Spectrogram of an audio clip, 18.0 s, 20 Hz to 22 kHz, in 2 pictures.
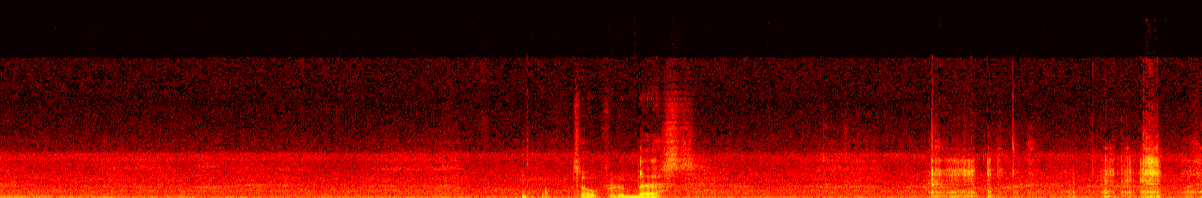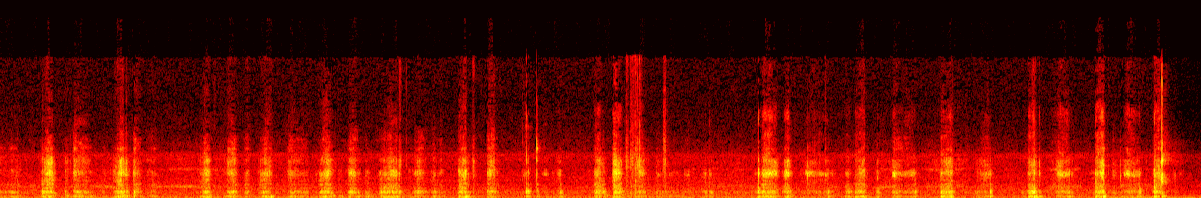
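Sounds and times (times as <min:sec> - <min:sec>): file scraping ferro rod: 0:07.0 - 0:17.9.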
